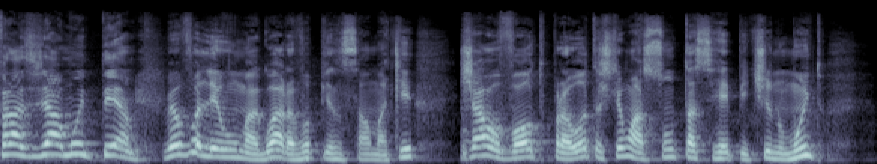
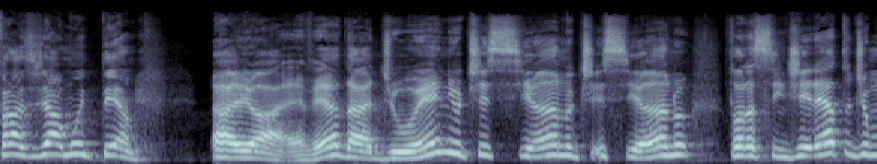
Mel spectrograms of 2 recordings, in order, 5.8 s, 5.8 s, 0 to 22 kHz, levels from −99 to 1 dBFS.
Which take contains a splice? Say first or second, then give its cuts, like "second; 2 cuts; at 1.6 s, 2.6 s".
first; 2 cuts; at 1.1 s, 3.1 s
